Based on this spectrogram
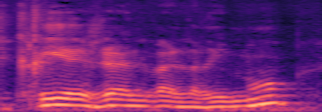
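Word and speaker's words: Kriegel-Valrimont: On prononce Maurice Criégel-Valrimont pour marquer que en 18, l'Alsace a cessé d'être germanisée.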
